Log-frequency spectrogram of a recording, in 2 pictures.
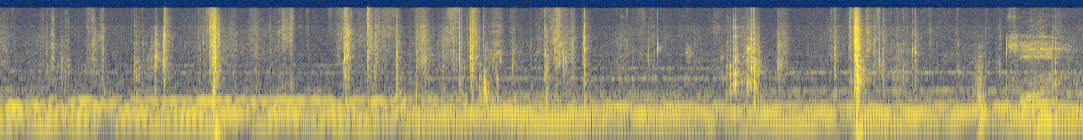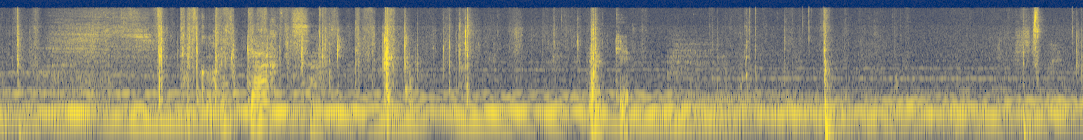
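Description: Tarot cards being drawn and shuffled from a deck in a small indoor space, with soft repeated papery slaps and rustles, close and fairly quiet, under an ongoing hum and occasional voices.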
